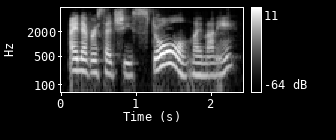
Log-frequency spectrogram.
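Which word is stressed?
stole. The word 'stole' is emphasized. She took it but did not necessarily steal it. "Implies that maybe she took it, but she didn't steal it necessarily"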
